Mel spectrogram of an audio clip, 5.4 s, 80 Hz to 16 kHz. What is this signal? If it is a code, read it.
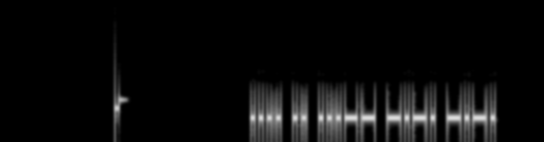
Morse code, heard as a keyed tone, about 28 wpm, 700 Hz. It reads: HI3CC
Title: Call Signs Repeated 3x - 28wpm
